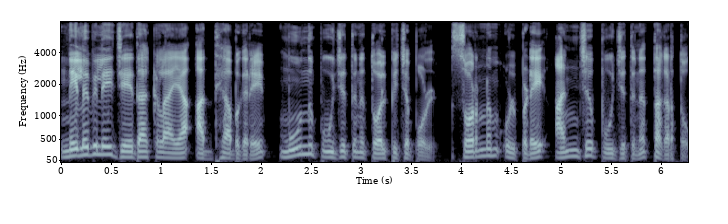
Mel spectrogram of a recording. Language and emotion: Malayalam, neutral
